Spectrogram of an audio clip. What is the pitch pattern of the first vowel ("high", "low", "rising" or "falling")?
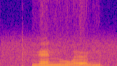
high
